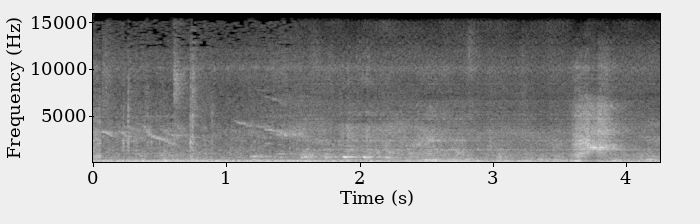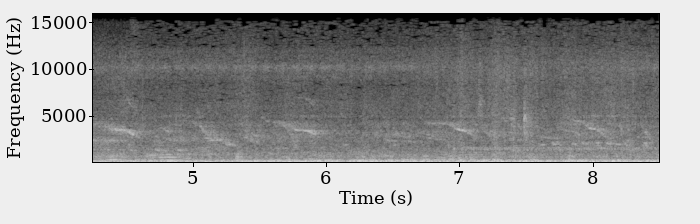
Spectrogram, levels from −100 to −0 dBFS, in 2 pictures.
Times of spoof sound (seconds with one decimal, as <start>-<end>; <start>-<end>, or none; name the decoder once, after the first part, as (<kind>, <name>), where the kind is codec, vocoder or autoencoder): 1.5-4.5 (autoencoder, DAC-VAE)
